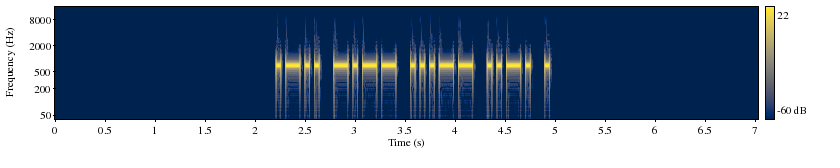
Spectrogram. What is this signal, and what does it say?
Morse code, heard as a keyed tone, about 25 wpm, 700 Hz. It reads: LY3FE
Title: DXCC-100 Call Signs - 5 Characters - Repeated 3x - 25wpm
